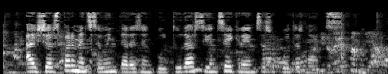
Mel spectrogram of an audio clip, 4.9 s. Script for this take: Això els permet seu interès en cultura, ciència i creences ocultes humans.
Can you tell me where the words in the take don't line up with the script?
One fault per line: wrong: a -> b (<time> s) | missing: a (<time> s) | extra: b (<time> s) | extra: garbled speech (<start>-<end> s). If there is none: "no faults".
no faults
